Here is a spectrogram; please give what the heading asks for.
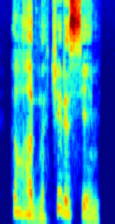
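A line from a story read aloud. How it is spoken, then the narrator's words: Laughing. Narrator (Russian): рассмеялась Юратя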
